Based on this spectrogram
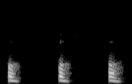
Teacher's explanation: The back of the tongue is high in the mouth, and the front of the tongue is low and perhaps slightly pulled back, so it's not touching your lower teeth. Your lips are slightly rounded or pushed out, and then vibrate your vocal cords quickly, again remembering it's a short sound, and you should get O, O, O.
